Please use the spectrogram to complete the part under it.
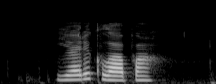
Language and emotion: Russian, neutral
